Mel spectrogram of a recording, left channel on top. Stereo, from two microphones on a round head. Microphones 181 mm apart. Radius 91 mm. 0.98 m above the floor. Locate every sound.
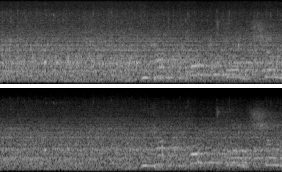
0.0 s running water: 35° left (ahead or behind), 0.8 m
1.4 s a woman speaking: centre (ahead or behind), 0.6 m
